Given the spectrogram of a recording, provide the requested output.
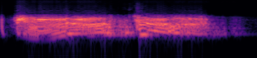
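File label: Korean bomb failure mood med; War Thunder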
